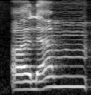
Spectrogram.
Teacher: علم غنہ نہیں کرنا، ادھر اظہار حلقی ہے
